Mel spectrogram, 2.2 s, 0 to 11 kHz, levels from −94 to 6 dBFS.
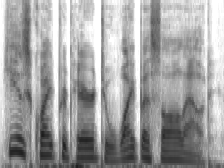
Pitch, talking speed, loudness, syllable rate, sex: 140 Hz, 240 wpm, -17 LUFS, 5.7 syllables/s, male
